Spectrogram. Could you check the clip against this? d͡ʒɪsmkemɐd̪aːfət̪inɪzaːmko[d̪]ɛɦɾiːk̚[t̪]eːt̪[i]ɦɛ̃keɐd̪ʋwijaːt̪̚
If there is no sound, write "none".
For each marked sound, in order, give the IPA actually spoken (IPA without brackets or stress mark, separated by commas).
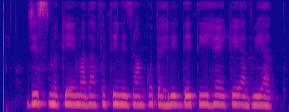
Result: t̪, d̪, i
